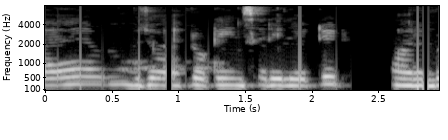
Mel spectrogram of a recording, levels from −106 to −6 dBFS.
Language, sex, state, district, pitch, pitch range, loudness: Hindi, female, Bihar, Gopalganj, 235 Hz, 225-245 Hz, -29 LUFS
